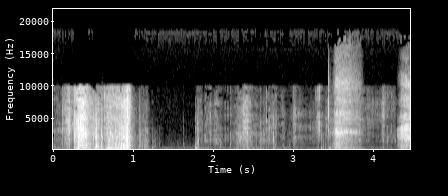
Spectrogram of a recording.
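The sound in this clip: Paper tearing and crinkling as a gift package holding a PS5 is unwrapped: a loud rip, then softer rustling and further tearing bursts, fairly faint overall.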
